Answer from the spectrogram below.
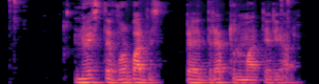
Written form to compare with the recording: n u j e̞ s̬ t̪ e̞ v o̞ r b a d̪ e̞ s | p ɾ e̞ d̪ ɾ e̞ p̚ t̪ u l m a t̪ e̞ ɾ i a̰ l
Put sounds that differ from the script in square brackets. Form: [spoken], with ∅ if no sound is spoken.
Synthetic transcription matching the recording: n u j e̞ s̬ t̪ e̞ v o̞ r b a d̪ e̞ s | p ɾ e̞ d̪ ɾ e̞ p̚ t̪ u l m a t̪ e̞ ɾ i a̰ l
